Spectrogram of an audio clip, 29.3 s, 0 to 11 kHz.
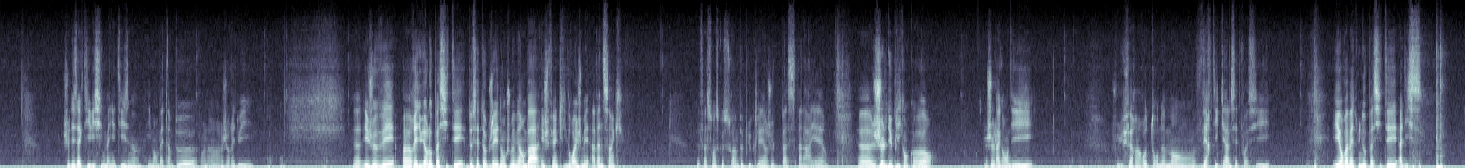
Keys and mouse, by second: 2.1 click, 3.4-4.3 drag, 4.8 ctrl+click, 5.9 ctrl+click, 7.1-7.9 ctrl+drag, 10.9 right click, 12.1 click, 13.4 click, 16.3 click, 17.9 ctrl+d, 18.6-19.6 drag, 20.4-21.6 ctrl+drag, 24.2 click, 25.4-26.3 drag, 27.5 click, 28.3 KP_1, 28.8 KP_0.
